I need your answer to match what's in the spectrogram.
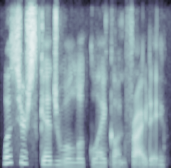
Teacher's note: It looks like a D and a U, and that creates a J.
